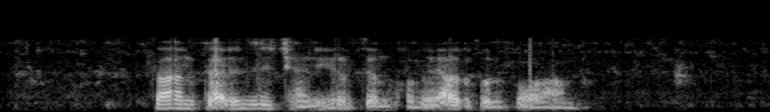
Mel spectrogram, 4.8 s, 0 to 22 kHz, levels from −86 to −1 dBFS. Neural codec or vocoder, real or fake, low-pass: vocoder, 22.05 kHz, 80 mel bands, HiFi-GAN; fake; 5.4 kHz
